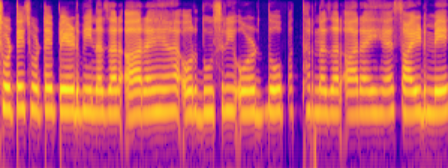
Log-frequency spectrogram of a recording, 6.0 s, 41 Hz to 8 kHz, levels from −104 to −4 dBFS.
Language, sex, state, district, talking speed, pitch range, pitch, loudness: Hindi, female, Bihar, Vaishali, 190 wpm, 230-245 Hz, 235 Hz, -15 LUFS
